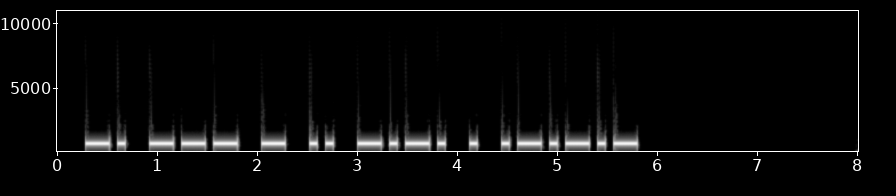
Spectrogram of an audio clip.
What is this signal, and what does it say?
Morse code, heard as a keyed tone, about 15 wpm, 700 Hz. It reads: NOTICE.
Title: Sentences from Top 1000 Words - Review Part 2 - 15wpm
